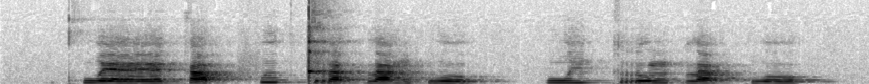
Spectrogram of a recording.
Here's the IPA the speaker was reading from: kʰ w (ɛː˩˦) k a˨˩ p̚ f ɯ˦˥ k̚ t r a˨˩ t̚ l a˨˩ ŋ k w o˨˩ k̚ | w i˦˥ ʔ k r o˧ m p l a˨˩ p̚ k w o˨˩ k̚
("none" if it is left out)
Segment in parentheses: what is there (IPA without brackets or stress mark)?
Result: ɛː˩˦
